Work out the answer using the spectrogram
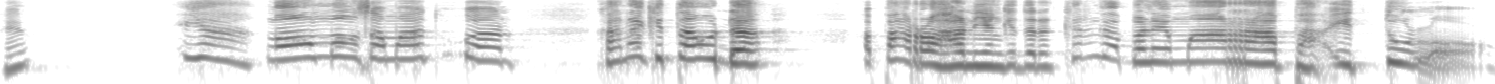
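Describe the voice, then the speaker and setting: A woman pastor preaching a sermon in a church, talking in a lively, conversational way straight to the congregation. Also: extremely high pitch, moderate pace.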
